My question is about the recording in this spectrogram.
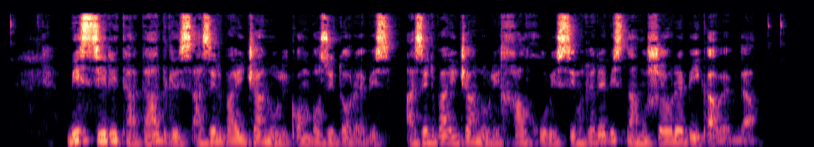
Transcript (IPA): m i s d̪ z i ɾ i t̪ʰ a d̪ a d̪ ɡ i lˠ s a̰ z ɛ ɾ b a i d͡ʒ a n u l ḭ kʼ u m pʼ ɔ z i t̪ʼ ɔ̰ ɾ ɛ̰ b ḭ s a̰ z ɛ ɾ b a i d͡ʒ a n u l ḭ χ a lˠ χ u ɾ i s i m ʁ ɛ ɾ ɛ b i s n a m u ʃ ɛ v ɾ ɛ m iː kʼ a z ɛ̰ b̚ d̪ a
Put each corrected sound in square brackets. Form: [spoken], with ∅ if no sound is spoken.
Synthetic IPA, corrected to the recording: m i s d̪ z i ɾ i t̪ʰ a d̪ a d̪ ɡ i lˠ s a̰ z ɛ ɾ b a i d͡ʒ a n u l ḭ kʼ [ɔ] m pʼ ɔ z i t̪ʼ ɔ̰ ɾ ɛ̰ b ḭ s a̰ z ɛ ɾ b a i d͡ʒ a n u l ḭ χ a lˠ χ u ɾ i s i m ʁ ɛ ɾ ɛ b i s n a m u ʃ ɛ v ɾ ɛ [b] iː kʼ a [v] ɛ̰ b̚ d̪ a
